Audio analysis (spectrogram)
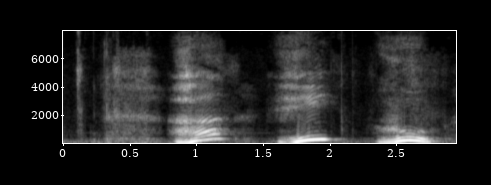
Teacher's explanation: چھاتی سے آواز نکلے گی اس ہا کی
